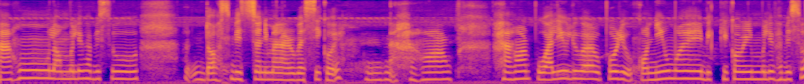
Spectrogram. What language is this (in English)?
Assamese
